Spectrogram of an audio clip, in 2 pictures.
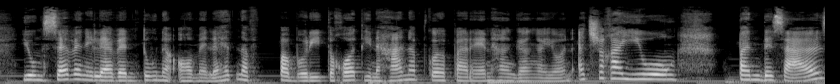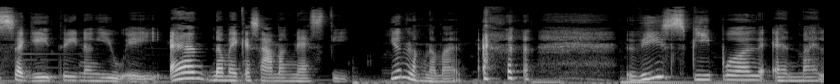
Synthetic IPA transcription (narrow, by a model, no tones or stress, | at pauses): jʊŋsɛvɛnɪlɛvɛnt̪unɐ̰ʔomɛlɐɦɛt̪̚nɐ | pɐboɾiːt̪okoɐt̪̚hɪnɐɦaːnɐp̚kopɐɾɛnɦɐŋɡaŋːɐjo̞nɐt̪̚t͡ʃɐkajʊŋpɐnd̪ɛsalsɐɡejt̪ɾinɐŋjuːʔejʔɛnd̪̚nɐmɐjkɐsaːmɐŋnɛst̪i | jʊnlɐŋnɐma̰n | ðispiːpolʔɛnd̪̚maj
